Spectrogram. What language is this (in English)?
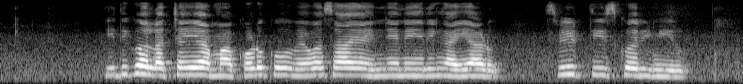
Telugu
